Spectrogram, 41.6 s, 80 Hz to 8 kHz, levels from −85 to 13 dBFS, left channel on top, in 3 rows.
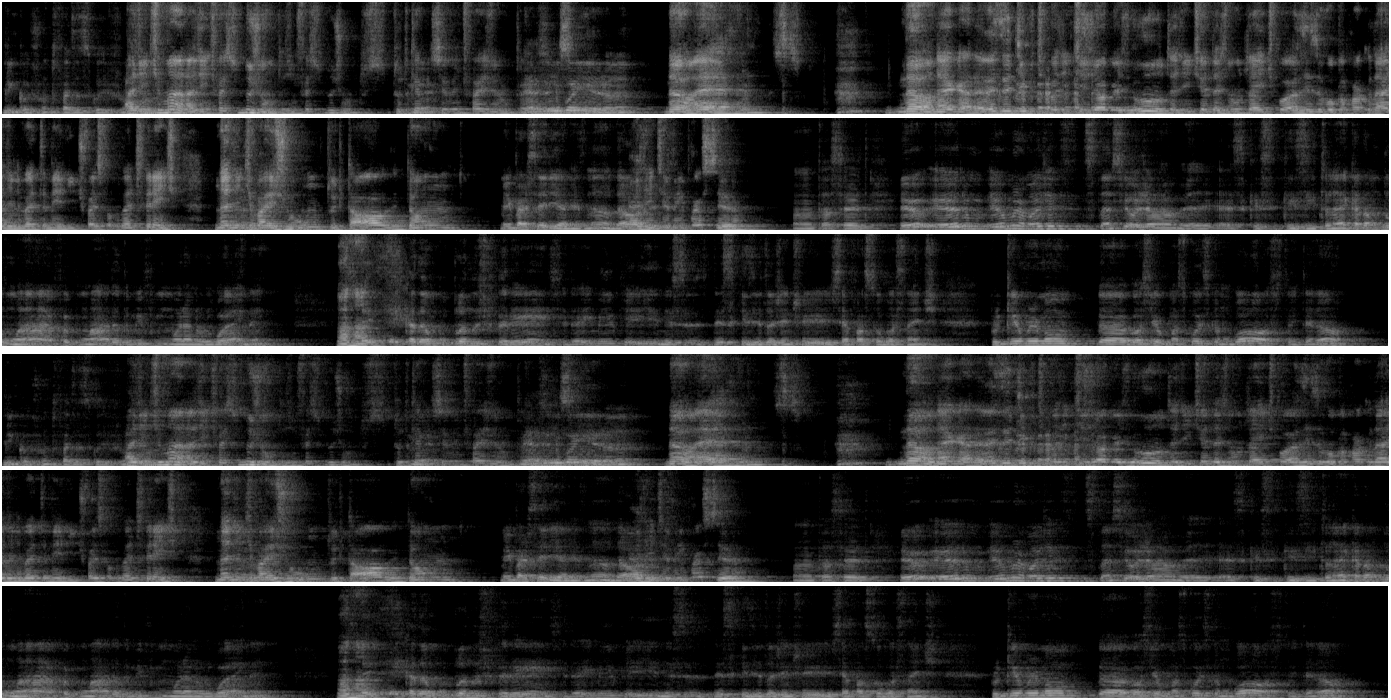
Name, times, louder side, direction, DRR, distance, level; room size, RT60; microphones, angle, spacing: voice 1, 0.0-1.8 4.0-4.4 5.1-6.3 7.4-7.5 7.8-7.9 8.3-8.6 9.9-10.8 16.1-16.5 18.8-20.8 21.8-30.4 31.2-41.1, left 1 dB, 40° left, 1.6 m, -33 dB
voice 2, 1.2-5.9 6.6-8.0 8.8-18.5 20.1-21.4 31.1-31.4, left 3 dB, 80° left, 0.8 m, -29 dB
25.0 x 12.5 x 2.3 m
head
